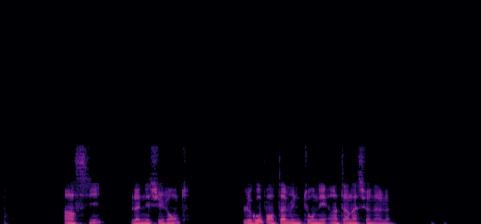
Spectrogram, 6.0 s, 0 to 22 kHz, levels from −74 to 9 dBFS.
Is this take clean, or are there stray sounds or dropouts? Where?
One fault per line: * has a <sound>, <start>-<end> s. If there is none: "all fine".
all fine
